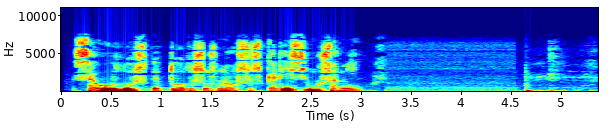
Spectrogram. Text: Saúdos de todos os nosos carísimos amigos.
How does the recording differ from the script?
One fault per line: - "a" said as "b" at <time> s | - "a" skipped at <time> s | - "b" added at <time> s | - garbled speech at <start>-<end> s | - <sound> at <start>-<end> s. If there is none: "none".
none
